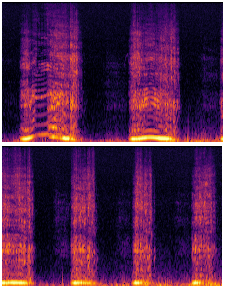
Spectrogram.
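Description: A lion roars in a deep series, two long moaning roars followed by shorter, quicker grunts.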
